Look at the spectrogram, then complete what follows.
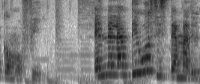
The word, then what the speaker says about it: phi: te muestro en la pantalla y que se pronuncia como phi.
